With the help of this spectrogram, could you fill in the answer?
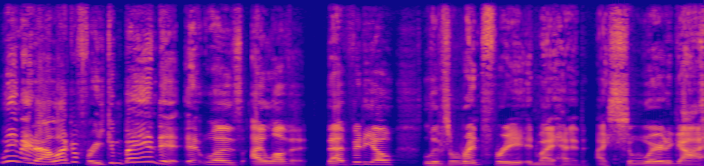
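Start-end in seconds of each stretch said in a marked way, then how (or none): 0.0-1.8 gleeful, happy little voice, very high-pitched. Retelling a friend's dad's happy line after a restaurant visit: imitating dad's happy little accent. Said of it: "an innocent twinkle in his eye".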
